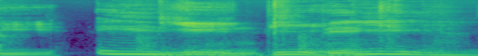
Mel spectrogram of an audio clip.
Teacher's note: the vowel in it is like, say, like E, but with rounded lips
